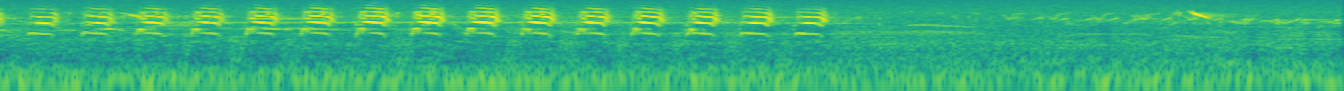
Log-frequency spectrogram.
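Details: Eurasian wryneck, with two birds singing in a single tree, delivers about three seconds of rapid, regular, nasal quee notes that stop abruptly. Faint thin calls follow in the quiet afterwards.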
